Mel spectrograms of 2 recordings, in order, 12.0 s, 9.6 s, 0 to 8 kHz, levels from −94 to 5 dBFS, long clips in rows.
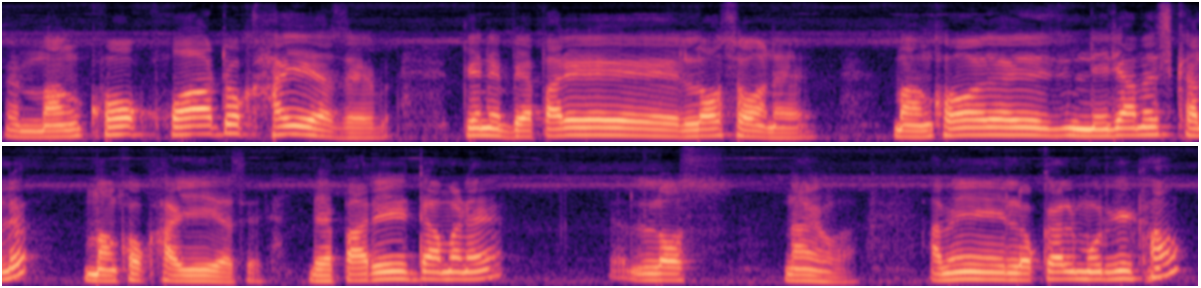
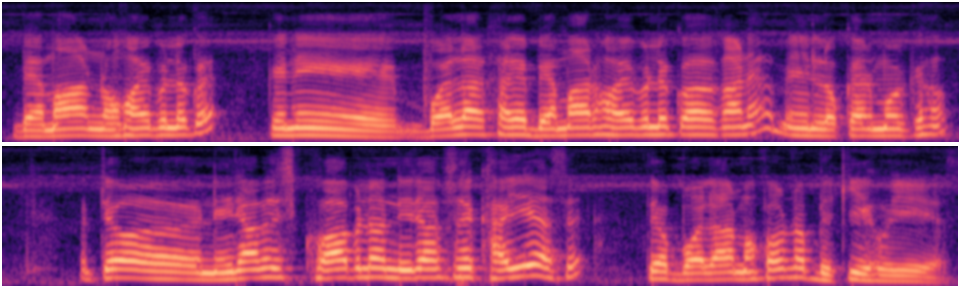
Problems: background sounds at intervals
